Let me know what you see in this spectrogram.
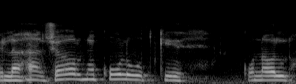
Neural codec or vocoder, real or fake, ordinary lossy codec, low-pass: codec, 16 kHz, 4 kbps, X-Codec, HuBERT features, trained on LibriSpeech; fake; none; 7.2 kHz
